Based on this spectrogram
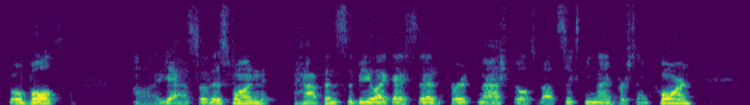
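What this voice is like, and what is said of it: Slightly raspy, hoarse voice. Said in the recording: “sorry about my voice. Went to the Lightning game last night. ... So it's a little raspy.”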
